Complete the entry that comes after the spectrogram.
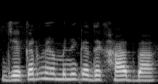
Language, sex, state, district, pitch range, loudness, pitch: Bhojpuri, female, Jharkhand, Palamu, 205-235 Hz, -16 LUFS, 215 Hz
